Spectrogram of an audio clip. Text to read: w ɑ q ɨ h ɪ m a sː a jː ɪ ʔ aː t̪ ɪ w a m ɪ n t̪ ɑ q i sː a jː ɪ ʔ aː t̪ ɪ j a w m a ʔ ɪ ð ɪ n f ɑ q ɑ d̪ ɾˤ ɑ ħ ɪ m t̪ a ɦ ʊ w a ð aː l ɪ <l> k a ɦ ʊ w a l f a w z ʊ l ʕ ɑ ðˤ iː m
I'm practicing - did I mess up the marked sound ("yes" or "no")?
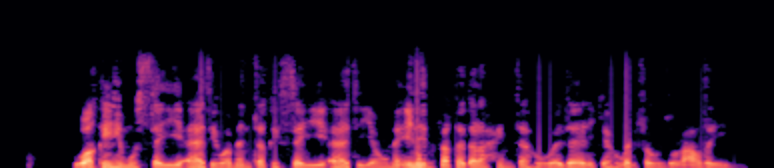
yes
